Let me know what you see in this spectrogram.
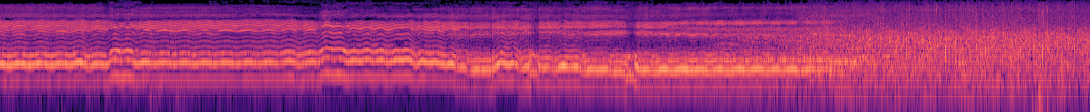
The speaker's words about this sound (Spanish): Irrefrenable el aplauso porque ha estado enorme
